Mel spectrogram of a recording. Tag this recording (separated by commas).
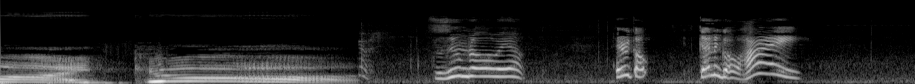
Speech, outside, urban or man-made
